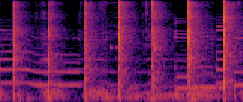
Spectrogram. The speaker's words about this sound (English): You guys have to clap. I understand that fucking clapping could be difficult if you're wearing multiple rings, especially if no one knows how many rings you're wearing.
